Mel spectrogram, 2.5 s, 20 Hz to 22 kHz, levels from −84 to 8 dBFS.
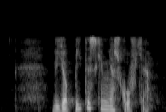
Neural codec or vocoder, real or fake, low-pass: none; real; 5.4 kHz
